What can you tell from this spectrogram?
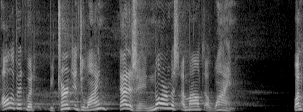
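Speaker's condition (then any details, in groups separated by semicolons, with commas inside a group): No condition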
